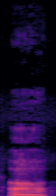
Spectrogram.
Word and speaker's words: Troyer: It's got to pronounce his name correctly. Troyer, Troyer.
